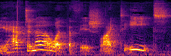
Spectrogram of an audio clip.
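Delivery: ordinary delivery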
